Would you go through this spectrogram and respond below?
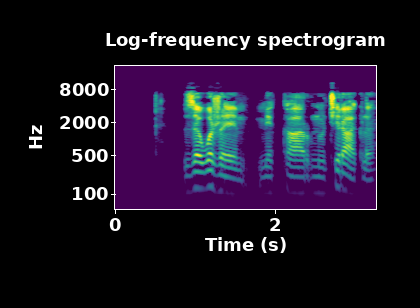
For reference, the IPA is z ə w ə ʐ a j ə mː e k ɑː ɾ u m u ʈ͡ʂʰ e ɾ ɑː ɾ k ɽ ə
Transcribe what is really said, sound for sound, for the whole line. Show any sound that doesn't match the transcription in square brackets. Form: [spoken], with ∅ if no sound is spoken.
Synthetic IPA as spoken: z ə w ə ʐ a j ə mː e k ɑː ɾ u [n] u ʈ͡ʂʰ [i] ɾ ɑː [∅] k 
